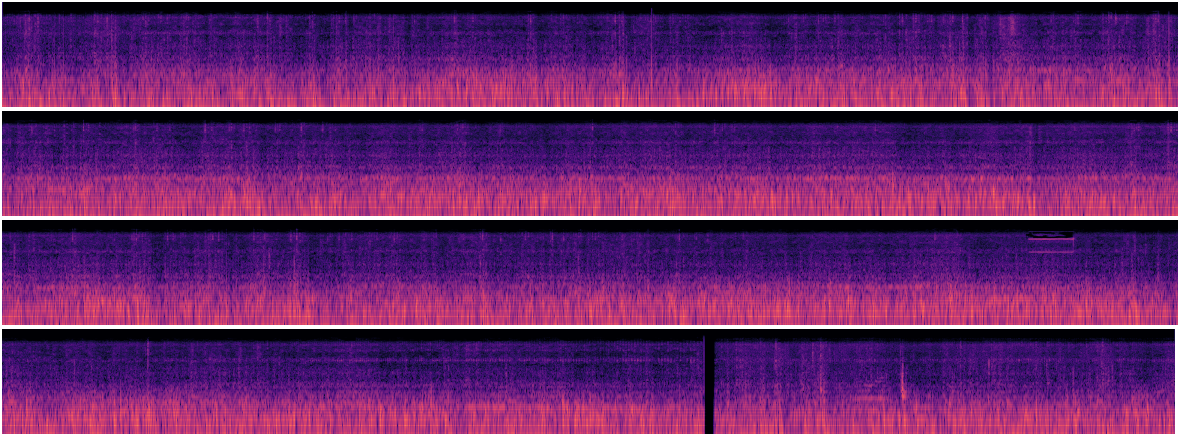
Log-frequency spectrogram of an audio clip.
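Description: Steady wind rumble on the camera microphone while a mountain bike rolls downhill on a dirt road, mixed with tyre noise on the gravel surface.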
